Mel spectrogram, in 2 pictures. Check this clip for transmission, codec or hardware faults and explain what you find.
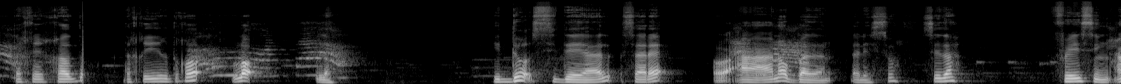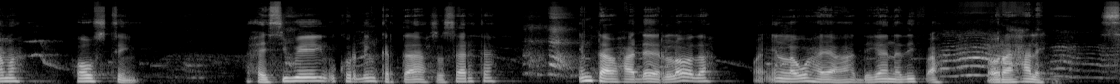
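Nothing here points to a transmission, codec or hardware problem, so there's no fault to report in this speech.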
